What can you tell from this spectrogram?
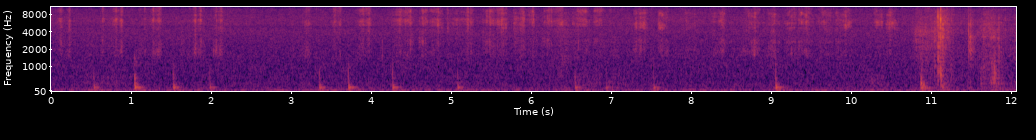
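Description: Faint scraping and rubbing of a wooden modelling tool on the inside of a soft clay cone as the join line is smoothed out, with many small irregular knocks. A louder scuffle near the end as the tool is set down and the cone lifted.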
